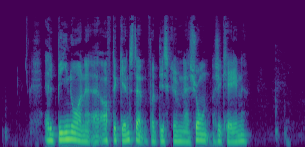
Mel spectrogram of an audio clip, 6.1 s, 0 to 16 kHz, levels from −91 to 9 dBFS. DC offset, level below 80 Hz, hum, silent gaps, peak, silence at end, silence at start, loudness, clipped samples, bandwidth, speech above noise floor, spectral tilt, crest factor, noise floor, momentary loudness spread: under 0.1%; -48 dBFS; none; none; -8 dBFS; 1.15 s; 0.9 s; -25 LUFS; under 0.1%; 11 kHz; 37 dB; -7 dB/octave; 18 dB; -61 dBFS; 11 LU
